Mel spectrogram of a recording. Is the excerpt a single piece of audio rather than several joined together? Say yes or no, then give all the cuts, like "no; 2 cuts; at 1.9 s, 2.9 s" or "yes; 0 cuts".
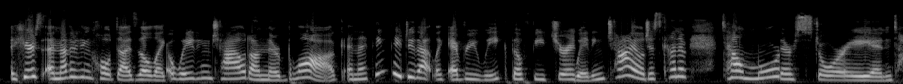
no; 6 cuts; at 1.4 s, 1.7 s, 4.5 s, 5.7 s, 6.5 s, 7.8 s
